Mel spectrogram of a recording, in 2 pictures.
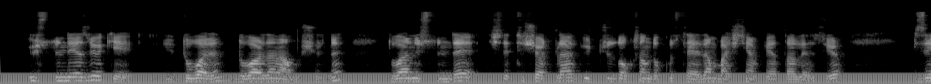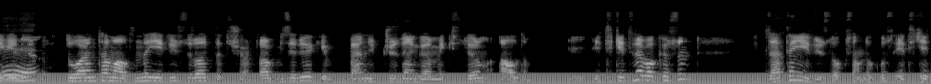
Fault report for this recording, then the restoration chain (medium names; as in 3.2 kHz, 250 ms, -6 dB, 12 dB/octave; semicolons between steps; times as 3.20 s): hum 60 Hz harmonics 8 -32 dBFS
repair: de-hum 60 Hz, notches 8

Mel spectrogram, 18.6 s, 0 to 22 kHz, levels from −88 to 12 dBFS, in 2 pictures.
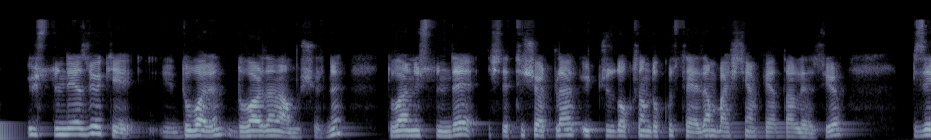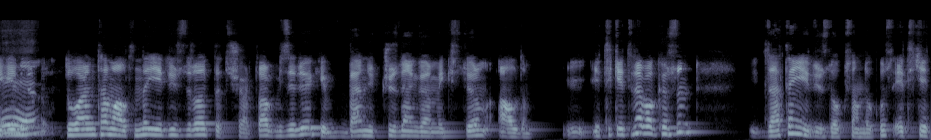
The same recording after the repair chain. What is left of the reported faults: nothing left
